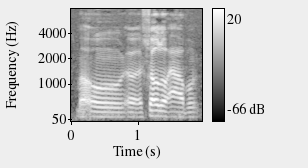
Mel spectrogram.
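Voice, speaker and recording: A man in his late thirties from Southern California talks outdoors in a casual street interview. His pitch stays level and his delivery wanders with restarts and fillers. Faint city noise sits behind him. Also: a little slow, vocal fry. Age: 30s. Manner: relaxed, rambling, many ums and restarts.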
